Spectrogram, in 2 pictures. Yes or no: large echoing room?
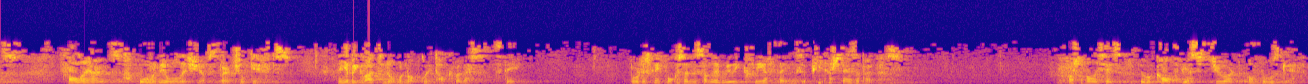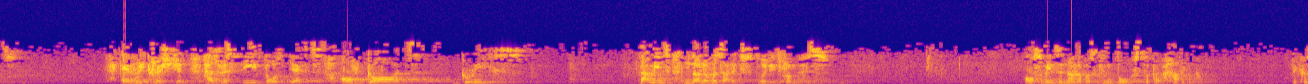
yes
